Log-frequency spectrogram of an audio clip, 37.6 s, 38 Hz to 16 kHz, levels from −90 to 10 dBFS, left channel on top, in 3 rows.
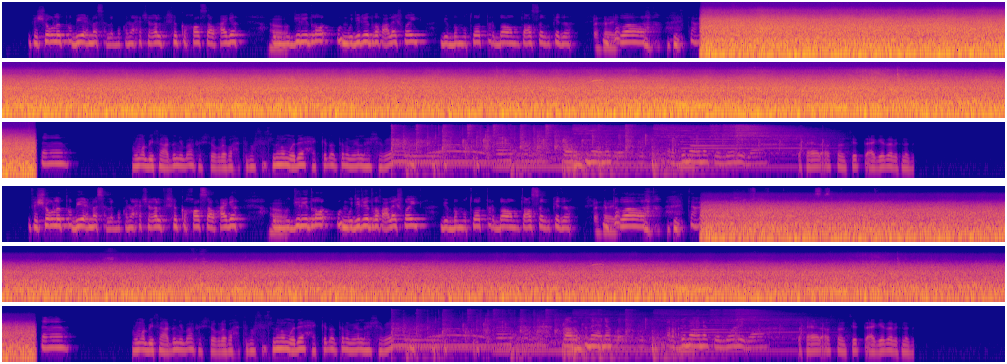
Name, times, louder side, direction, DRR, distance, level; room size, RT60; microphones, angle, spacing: voice 1, 0.3-3.1 3.4-7.2 7.5-11.2 13.5-14.0 14.3-15.2 25.6-25.9 31.5-32.9 33.4-34.8, right 2 dB, 40° right, 1.5 m, -39 dB
voice 2, 7.4-7.7 8.4-8.5 11.4-13.9 14.3-15.2 15.5-16.7 26.7-30.7 31.0-31.1 32.1-32.4 33.4-33.8 35.0-36.5, equal, 5° right, 5.3 m, -44 dB
sound 1, 8.7-25.5, left 8 dB, 75° left, 0.3 m, -18 dB
sound 2, 29.9-35.6, left 3 dB, 45° left, 3.8 m, -45 dB
head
